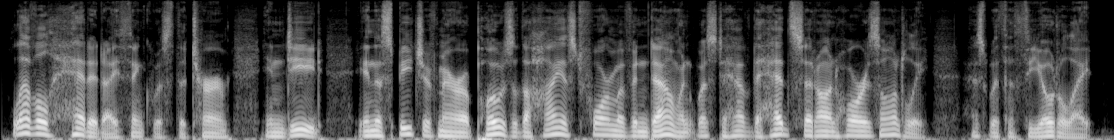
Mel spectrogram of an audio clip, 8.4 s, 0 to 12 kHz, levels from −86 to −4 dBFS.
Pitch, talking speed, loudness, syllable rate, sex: 105 Hz, 215 wpm, -19 LUFS, 6.3 syllables/s, male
